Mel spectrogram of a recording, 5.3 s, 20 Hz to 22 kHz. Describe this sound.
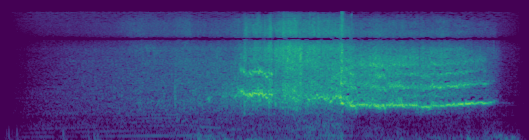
This is a monaural recording of a Saturn SL1 drifting in a parking lot.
